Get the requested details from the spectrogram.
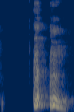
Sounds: Cough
